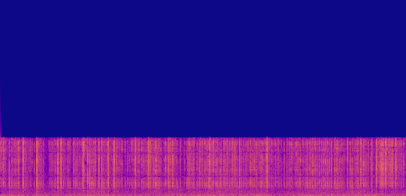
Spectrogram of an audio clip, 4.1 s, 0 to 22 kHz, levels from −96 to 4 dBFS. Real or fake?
real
